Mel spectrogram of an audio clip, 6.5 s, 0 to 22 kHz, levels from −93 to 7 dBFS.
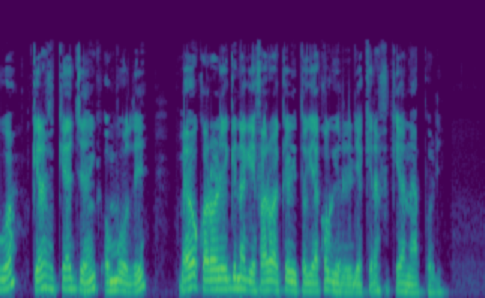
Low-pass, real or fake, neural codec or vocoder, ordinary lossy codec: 19.8 kHz; real; none; AAC, 32 kbps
